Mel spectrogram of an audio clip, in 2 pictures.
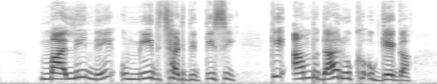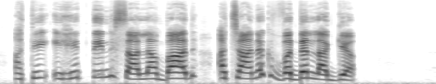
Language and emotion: Punjabi, surprised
